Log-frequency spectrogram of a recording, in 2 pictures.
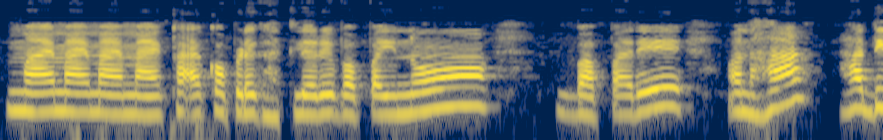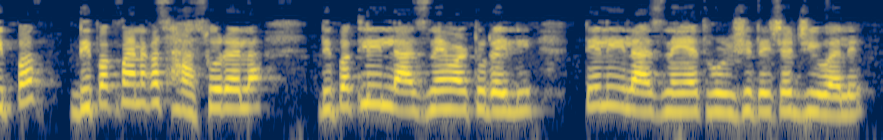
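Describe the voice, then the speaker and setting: A woman's voice: sits high, fast, a bit bright, no echo, muffled recording. A woman voicing a bossy, suspicious older mother-in-law in a cartoon family skit, insistent and repetitive, with a Vidarbha Marathi accent. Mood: outraged, scolding. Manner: scolding, insistent, repeats her demands.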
